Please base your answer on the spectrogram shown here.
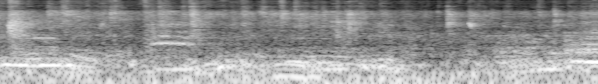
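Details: Fancy pigeons kept in Saharsa, Bihar, giving several soft, low cooing notes that overlap amid a murmur of background noise and faint voices.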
